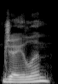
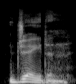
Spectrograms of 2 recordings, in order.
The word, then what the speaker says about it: Jaden: "Yes, Jalen?" she said, mispronouncing his name again. "Jaden," he corrected softly.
